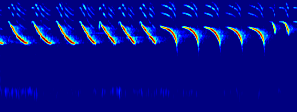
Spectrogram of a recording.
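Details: Canary, described as a lazy singer that starts up right after hearing another canary's song, gives a run of sweeping downslurred whistled notes, about four per second, then slower, deeper-dipping slurs.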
